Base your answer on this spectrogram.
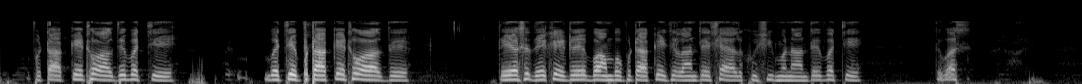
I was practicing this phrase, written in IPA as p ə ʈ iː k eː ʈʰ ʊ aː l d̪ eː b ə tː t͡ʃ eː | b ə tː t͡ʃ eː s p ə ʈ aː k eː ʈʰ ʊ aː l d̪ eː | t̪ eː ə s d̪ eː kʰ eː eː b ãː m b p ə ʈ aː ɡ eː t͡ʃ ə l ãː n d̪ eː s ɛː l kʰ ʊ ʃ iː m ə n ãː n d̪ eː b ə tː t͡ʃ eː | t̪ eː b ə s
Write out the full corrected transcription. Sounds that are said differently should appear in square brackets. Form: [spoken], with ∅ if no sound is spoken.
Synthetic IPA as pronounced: p ə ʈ [aː] k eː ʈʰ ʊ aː l d̪ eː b ə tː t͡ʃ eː | b ə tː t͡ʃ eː [∅] p ə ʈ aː k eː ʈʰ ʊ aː l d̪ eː | t̪ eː ə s d̪ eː kʰ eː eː b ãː m b p ə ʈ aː [k] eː t͡ʃ ə l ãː n d̪ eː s ɛː l kʰ ʊ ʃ iː m ə n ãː n d̪ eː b ə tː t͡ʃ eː | t̪ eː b ə s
